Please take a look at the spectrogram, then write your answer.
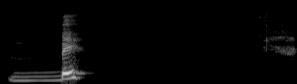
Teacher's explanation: cuando pronunciamos una B, a ver, intenten hacer la B, ya hay una vibración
